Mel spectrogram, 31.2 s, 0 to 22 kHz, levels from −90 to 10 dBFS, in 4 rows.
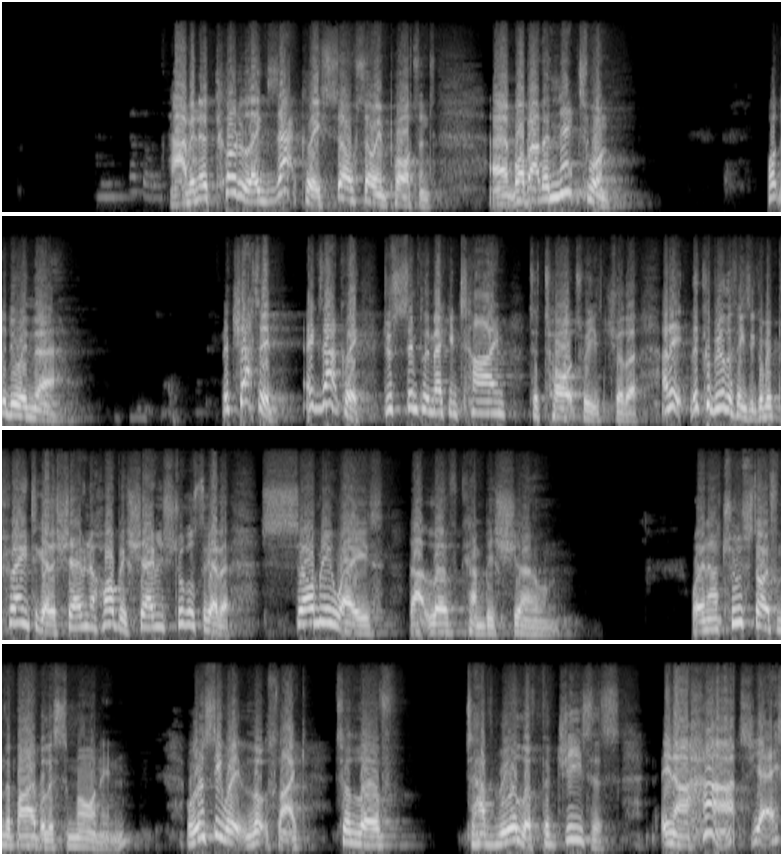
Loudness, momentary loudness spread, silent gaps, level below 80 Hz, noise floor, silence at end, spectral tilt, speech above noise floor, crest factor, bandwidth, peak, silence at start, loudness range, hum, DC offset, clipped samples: -15 LUFS; 11 LU; 6.71-6.79 s, 7.60-7.64 s, 21.65-21.91 s, 27.74-27.84 s; -50 dBFS; -61 dBFS; 0 s; -4.5 dB/octave; 47 dB; 14 dB; 15.5 kHz; -2 dBFS; 1.7 s; 4 LU; none; under 0.1%; under 0.1%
